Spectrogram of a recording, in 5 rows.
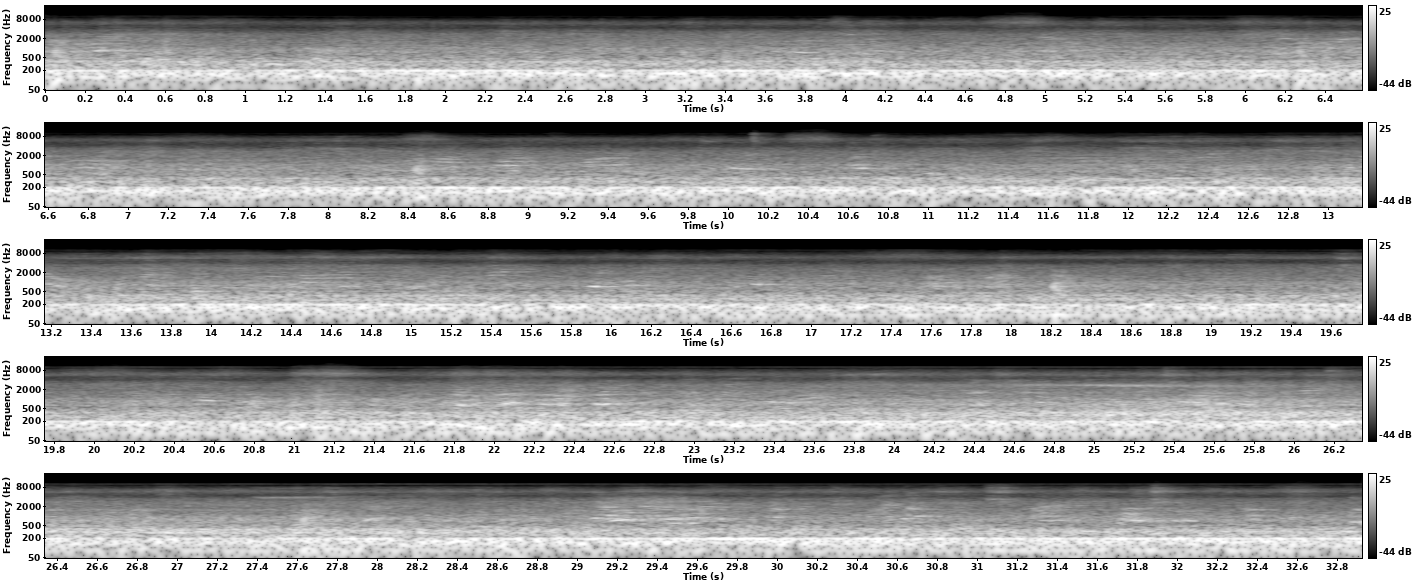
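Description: R142 subway car running between stations, heard from inside the car: a steady, loud rumble of wheels on rails and the car's running gear that holds even throughout.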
